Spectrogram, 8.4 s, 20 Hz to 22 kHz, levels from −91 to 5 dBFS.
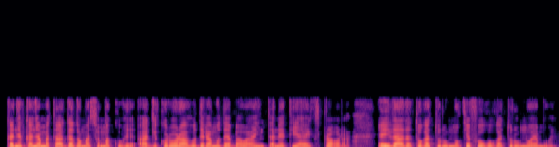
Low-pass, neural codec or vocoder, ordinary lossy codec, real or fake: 7.2 kHz; codec, 16 kHz, 6 kbps, DAC; none; fake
